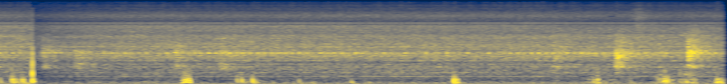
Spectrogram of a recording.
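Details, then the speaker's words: Jeep Compass after timing chain replacement to fix an engine rattle under revving: steady low, even idle hum with no knock or rattle, just a few clicks around the bay; normal idle after repair. "most important the engine feeling good sounding good customer will I'm sure the customer will be happy"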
